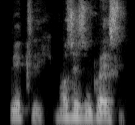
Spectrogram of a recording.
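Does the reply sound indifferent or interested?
indifferent. The reply sounds flat and indifferent.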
